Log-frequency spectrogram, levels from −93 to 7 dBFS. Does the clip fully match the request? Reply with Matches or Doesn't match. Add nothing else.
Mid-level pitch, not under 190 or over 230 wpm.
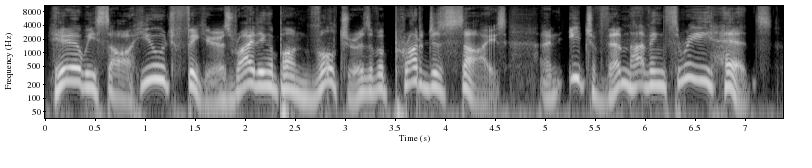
Doesn't match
